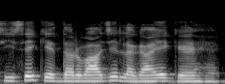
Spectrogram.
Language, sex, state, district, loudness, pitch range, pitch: Hindi, male, Jharkhand, Ranchi, -15 LUFS, 140-165 Hz, 150 Hz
